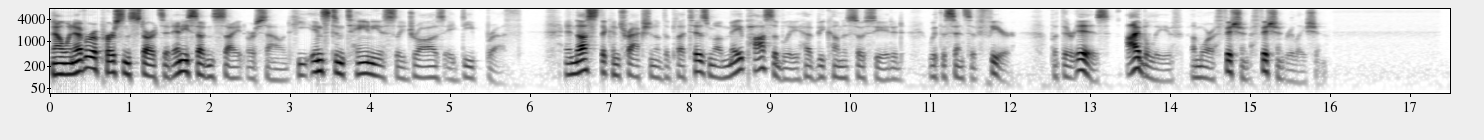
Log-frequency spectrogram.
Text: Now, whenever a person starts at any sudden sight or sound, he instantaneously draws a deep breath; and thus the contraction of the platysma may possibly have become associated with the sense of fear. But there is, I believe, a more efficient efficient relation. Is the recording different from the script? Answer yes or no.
no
